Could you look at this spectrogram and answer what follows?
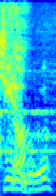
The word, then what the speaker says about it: Giroud: Vea la pronunciación de este. Oliver Giroud. ¿Qué tal? – Giroud. – ¿Giroud? – Sí, sí, o sea, Giroud es Giroud. – Giroud. Es que en francés, bien dicho, es así. Giroud.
